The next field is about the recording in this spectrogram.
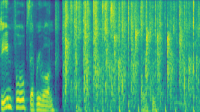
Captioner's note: all applaud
